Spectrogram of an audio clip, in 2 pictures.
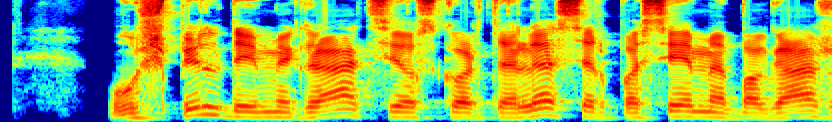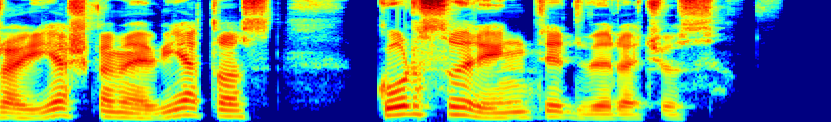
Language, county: Lithuanian, Telšiai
